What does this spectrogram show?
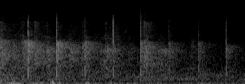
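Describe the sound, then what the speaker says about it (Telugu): Congregation at a church healing meeting clapping in a loose, uneven rhythm, moderately loud and close, with sharp claps spaced irregularly across the short stretch. "గట్టిగా చప్పట్లు కొడదామా?"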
